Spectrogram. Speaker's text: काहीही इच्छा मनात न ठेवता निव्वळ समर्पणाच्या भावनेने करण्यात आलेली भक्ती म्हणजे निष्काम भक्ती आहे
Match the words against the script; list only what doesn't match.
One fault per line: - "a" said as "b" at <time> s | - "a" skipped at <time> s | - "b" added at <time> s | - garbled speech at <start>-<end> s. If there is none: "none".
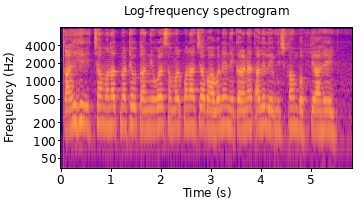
- "भक्ती म्हणजे" skipped at 4.2 s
